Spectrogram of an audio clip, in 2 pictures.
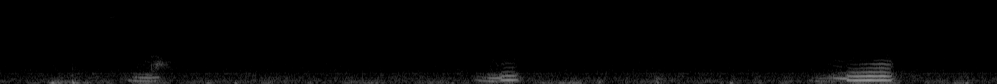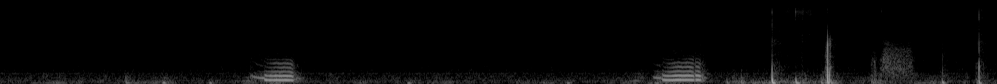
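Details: A pet cat snoring indoors: soft, low nasal snores recur about every four seconds, each a short buzzy rasp, with a faint steady hum in the room and a brief rustle near the end.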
